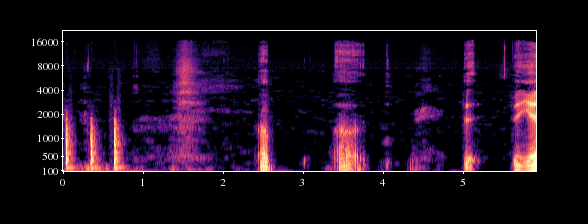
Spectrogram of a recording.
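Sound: knocking on a door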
